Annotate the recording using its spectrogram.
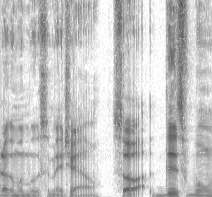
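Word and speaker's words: ウマ娘: I did not know that I was pronouncing Uma Musume wrong. Uma Musume.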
